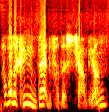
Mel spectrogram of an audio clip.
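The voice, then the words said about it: Classy posh put-on accent. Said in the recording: “Like, these are classy ways to talk. ... I can feel the monocle that he's wearing. ... Everything sounds better with an accent. So class it up a notch.”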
